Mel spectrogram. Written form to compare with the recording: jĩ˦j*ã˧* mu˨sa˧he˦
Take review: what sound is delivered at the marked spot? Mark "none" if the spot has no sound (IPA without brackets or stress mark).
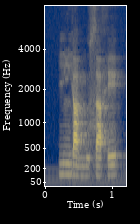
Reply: a˧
